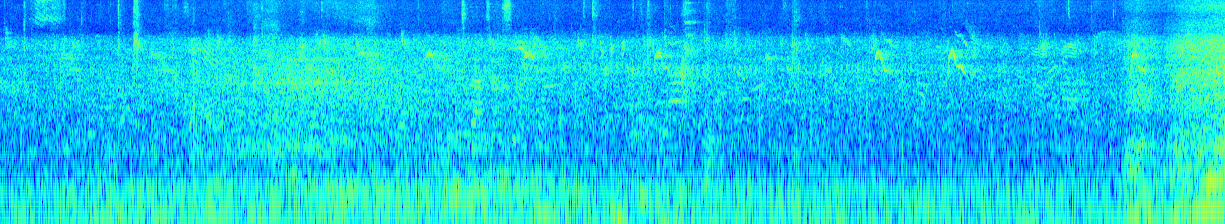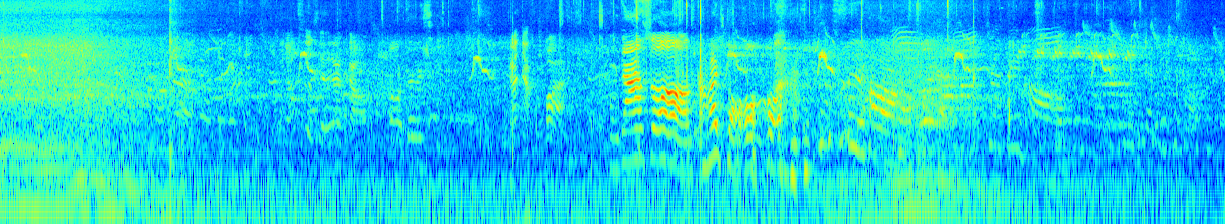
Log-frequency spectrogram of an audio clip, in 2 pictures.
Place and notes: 重慶公園, Banqiao Dist., New Taipei City - Walking through the park
Walking through the park, Traffic sound, Child, sound of the birds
